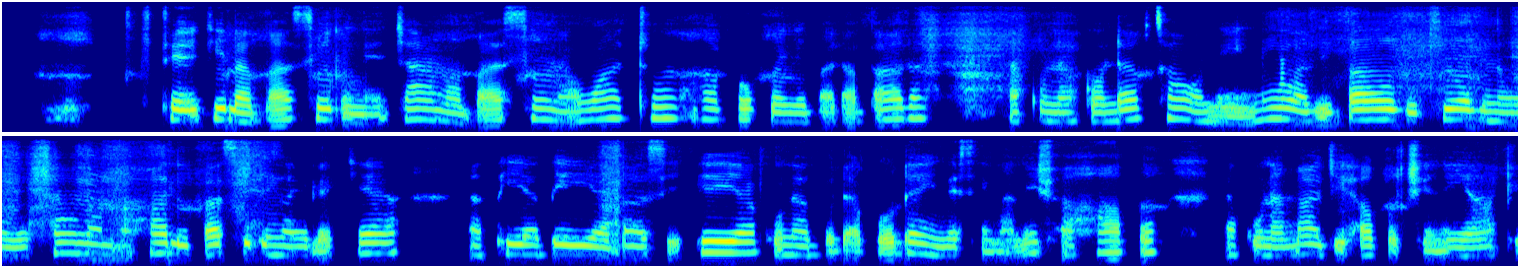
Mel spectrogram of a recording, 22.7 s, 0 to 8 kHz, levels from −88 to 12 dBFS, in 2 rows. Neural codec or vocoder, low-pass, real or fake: autoencoder, 48 kHz, 32 numbers a frame, DAC-VAE, trained on Japanese speech; 7.2 kHz; fake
